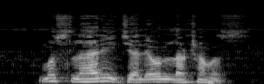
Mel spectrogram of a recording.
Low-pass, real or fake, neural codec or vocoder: 10.8 kHz; real; none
